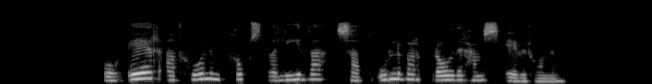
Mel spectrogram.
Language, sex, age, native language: Icelandic, female, 30-39, Icelandic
